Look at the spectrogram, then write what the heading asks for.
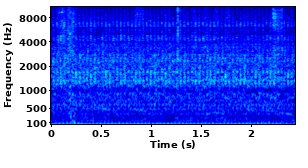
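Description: A tractor engine idles in Farming Simulator 19, a steady, close mechanical rumble with an even low throb and a few faint clicks, no voices.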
